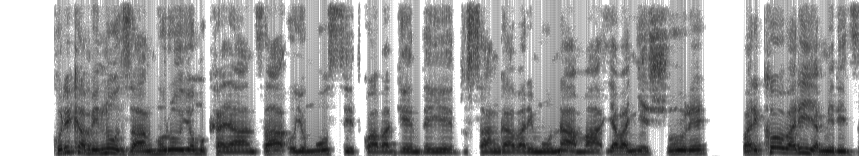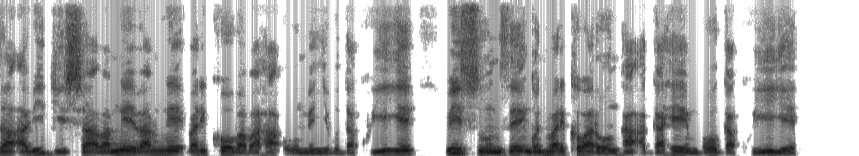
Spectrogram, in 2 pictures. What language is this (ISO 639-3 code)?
run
